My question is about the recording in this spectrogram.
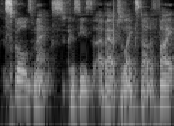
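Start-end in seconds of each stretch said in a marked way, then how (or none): none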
